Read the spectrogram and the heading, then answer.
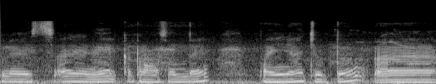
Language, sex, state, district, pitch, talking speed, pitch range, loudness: Telugu, male, Andhra Pradesh, Manyam, 120 Hz, 135 wpm, 110-125 Hz, -16 LUFS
